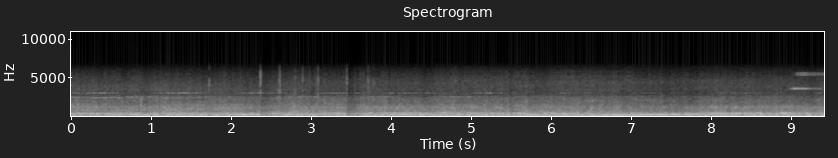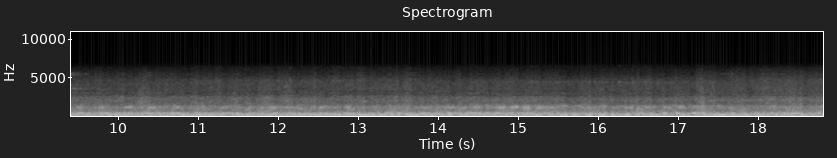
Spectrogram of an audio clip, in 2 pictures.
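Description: Electric passenger train rolling slowly past close by along a platform, with a steady loud rumble of wheels and running gear and wavering motor tones that slide in pitch partway through.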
